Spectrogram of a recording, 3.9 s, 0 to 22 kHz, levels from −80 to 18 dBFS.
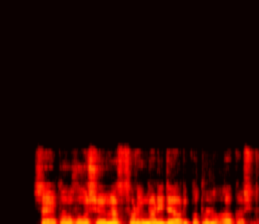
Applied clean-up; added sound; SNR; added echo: neural mask model DeepFilterNet 3.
